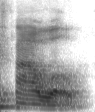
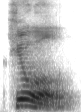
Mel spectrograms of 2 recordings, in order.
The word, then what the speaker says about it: fuel: over here fowl uh don't say fowl fuel fuel fuel fuel yes right okay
